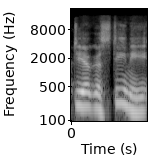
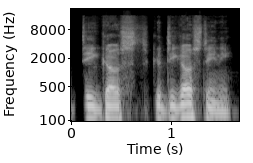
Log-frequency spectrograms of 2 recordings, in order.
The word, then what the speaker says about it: DiAgostini: Steph DiAgostini, aka Marvel Man. Would you say it again? Steph DiAgostini. It's DiGostini. DiGostini? Is the A silent? That's what he told me.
